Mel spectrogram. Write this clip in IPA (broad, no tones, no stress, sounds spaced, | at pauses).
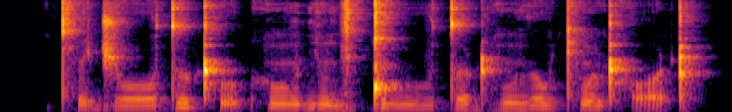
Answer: cʰ ɘ d͡ʒ oː t u ʈʰ o̰ ʔ h ũː ɡ ɟ ũ ɟ ɘ ǃ uː t o ɖʱ ũ ð o w cʰ ũː ʈ h ɔ̰ ʈ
